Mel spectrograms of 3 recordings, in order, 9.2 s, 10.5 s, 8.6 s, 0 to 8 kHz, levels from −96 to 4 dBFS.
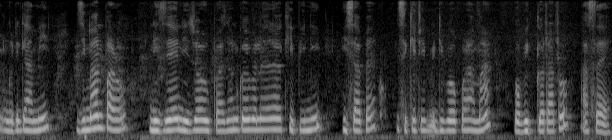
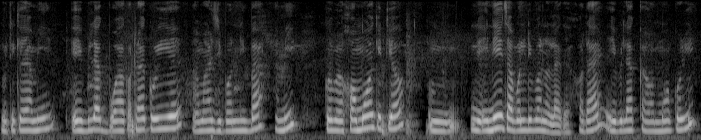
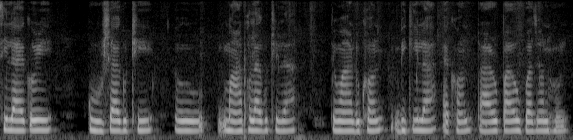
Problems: none marked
